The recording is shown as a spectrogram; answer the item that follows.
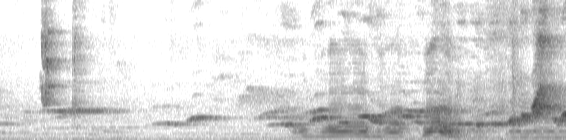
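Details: Talking common hill myna copying religious phrases like Allahu akbar and Assalamualaikum: a thin whistled note, then a rising, voice-like run of stacked harmonic syllables that grows louder toward the end.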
